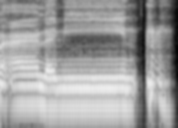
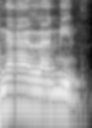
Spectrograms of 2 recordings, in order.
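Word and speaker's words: العالمين: Orang-orang baca Alhamdulillahi Rabbil Alamin. Kalau dia bacanya Alhamdulillahi Rabbil Ngalamin, ya.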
